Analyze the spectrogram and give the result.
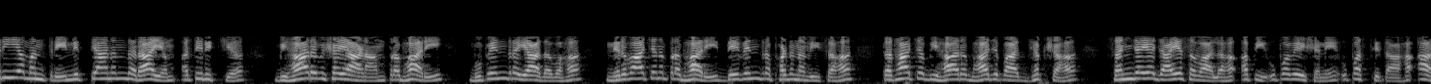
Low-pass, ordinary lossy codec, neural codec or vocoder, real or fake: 3.6 kHz; none; none; real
